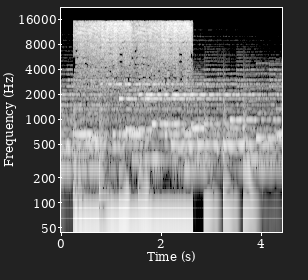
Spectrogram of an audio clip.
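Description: Perfume spray hissing in one long burst of about two and a half seconds, over background music with a steady beat.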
